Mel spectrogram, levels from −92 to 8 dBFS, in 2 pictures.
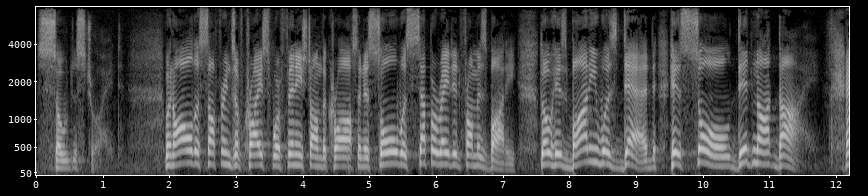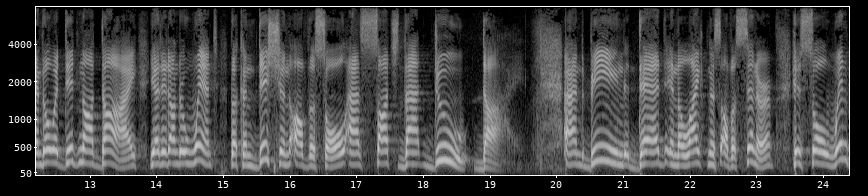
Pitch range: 170-220 Hz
